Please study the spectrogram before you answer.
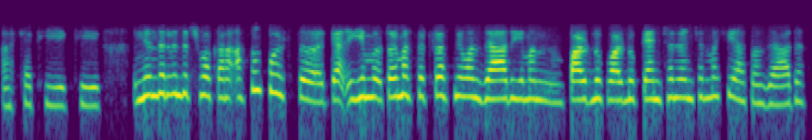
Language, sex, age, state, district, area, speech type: Kashmiri, female, 30-45, Jammu and Kashmir, Shopian, urban, conversation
